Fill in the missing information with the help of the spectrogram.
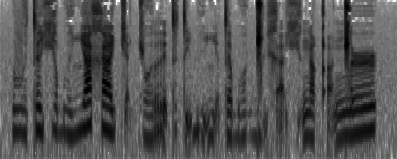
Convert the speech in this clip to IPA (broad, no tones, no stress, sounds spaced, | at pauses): v ə̤ t ə ç ʌ bʱ ə̤ ʎ a x a c a̰ c ɔ̤ r ə̰ t ə̤ t ḭ bʱ ḭ ʎ a̰ t ɐ b ɔ̤ ɡ͡ǁ ḭ x a̰ ç ə̰ ŋ a qʼ a̰ ŋ͡ǁ ə˞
